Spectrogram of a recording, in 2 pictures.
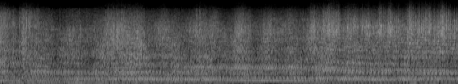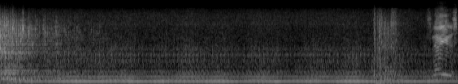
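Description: A wartime bomber's propeller engines roar loudly and steadily through a steep dive, and the drone drops to a lower, steadier hum partway through as it limps on one engine.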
